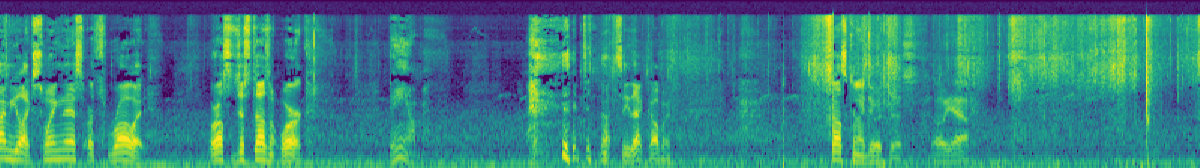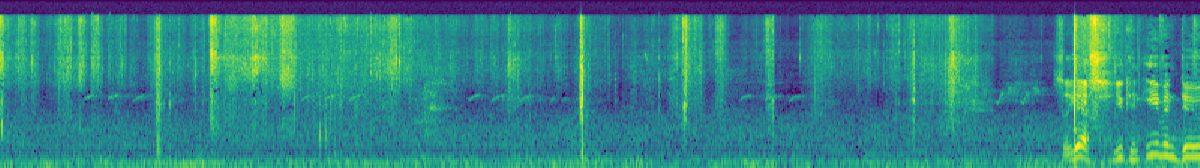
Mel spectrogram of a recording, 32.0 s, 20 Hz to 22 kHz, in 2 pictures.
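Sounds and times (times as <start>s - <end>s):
shovel digging into soil: 15.1s - 16.2s, 30.3s - 30.9s
shovel chopping and scraping: 15.2s - 16.2s, 18.0s - 18.4s, 23.7s - 24.0s, 24.9s - 26.4s, 30.2s - 30.8s.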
